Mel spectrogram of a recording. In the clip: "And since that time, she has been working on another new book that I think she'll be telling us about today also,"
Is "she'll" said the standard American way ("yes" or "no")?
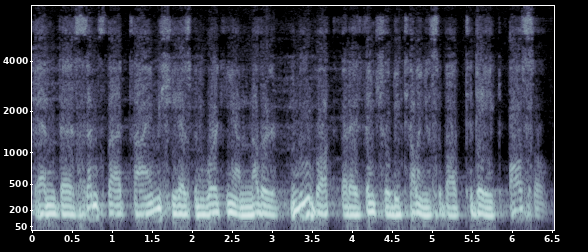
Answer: yes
